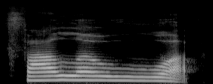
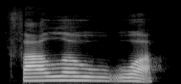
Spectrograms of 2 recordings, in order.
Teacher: don't stop the O keep keep it going so it goes into the up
